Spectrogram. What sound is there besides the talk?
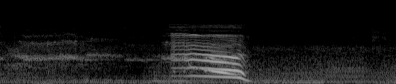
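car skidding and crashing in a video game roleplay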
